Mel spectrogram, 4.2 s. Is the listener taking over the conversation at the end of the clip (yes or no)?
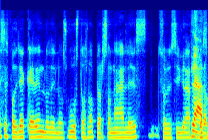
no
